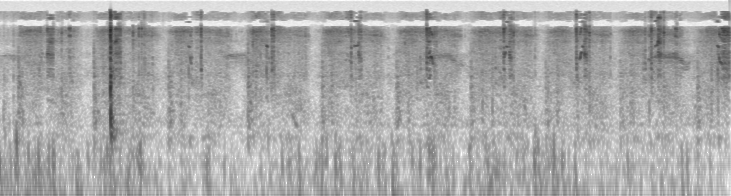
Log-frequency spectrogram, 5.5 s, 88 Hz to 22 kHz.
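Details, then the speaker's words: 2023 Electric Motion Escape R e-trials bike, about a month old: suspension pumped gives soft muffled thuds and light creaks, no hard metallic clunk after hand-tightening the three loose 8mm battery bolts on the left side. "it sounds pretty much gone away I'll tighten them a little bit more ah as soon as I get an actual tool on there will be good but that solved it"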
